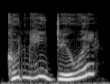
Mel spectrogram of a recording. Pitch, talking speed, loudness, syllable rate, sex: 290 Hz, 215 wpm, -13 LUFS, 5.2 syllables/s, female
